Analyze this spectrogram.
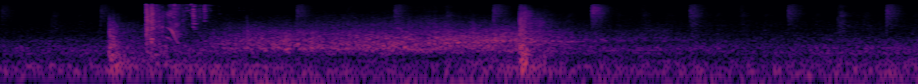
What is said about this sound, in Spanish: Obligó al conductor a acelerar.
